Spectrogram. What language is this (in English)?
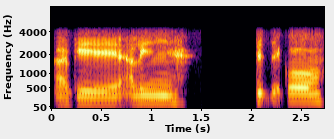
Santali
